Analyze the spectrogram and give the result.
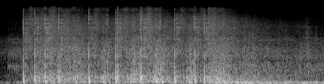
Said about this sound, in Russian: Улицы Минска озарили искры разрывов светошумовых гранат.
